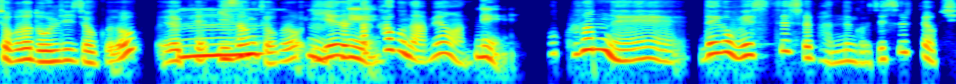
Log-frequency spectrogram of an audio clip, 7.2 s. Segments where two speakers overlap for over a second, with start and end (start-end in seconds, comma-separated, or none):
1.3-2.9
